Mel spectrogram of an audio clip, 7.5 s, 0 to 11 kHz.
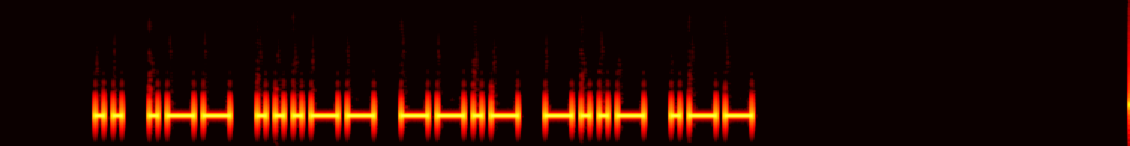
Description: Morse code, heard as a keyed tone, about 20 wpm, 700 Hz. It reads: IW3QXW
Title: DXCC-100 Call Signs - 6 Characters - 20wpm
